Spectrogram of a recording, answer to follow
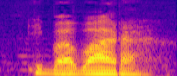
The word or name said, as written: bavara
